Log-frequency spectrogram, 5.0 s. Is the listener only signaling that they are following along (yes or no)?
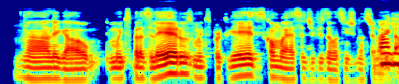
no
